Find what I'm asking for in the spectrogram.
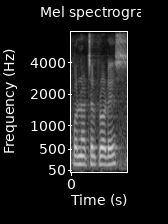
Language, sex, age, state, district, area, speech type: Bodo, male, 18-30, Assam, Kokrajhar, rural, spontaneous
